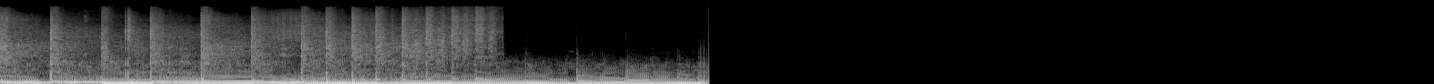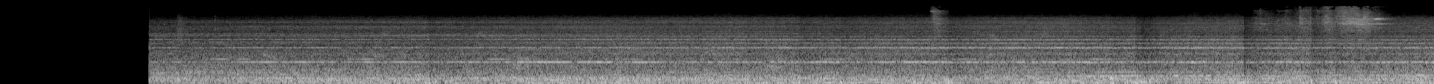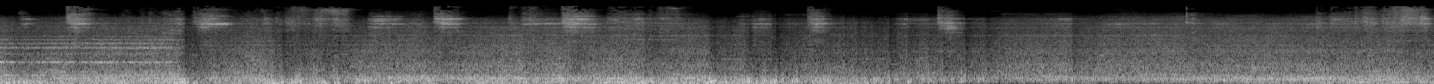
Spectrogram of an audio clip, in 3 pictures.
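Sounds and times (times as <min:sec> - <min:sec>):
train whine: 0:15.8 - 0:43.0
wheels squealing on rails: 0:15.9 - 0:43.0.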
